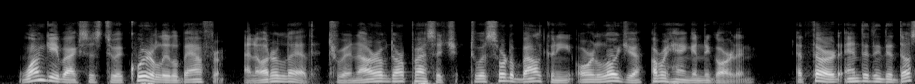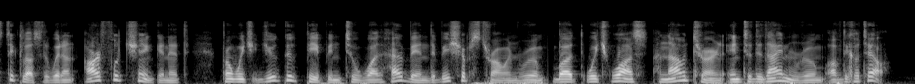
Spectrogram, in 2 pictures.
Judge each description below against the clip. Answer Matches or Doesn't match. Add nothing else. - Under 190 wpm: Doesn't match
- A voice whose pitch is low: Matches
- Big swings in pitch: Matches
